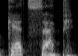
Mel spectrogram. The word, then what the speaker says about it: kecap: O termo malaio para o molho era kicap ou kecap, pronunciado ketsap, o qual evoluiu para o inglês ketchup.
